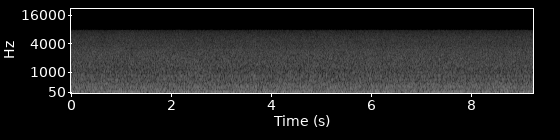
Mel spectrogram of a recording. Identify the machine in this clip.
fan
